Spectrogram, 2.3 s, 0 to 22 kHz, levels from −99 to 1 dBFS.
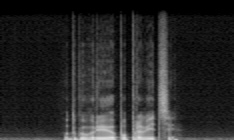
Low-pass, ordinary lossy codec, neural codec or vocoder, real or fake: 19.8 kHz; none; autoencoder, 48 kHz, 32 numbers a frame, DAC-VAE, trained on Japanese speech; fake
